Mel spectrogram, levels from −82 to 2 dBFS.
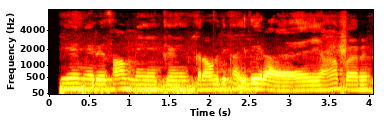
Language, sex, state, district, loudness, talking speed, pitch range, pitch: Hindi, male, Haryana, Charkhi Dadri, -13 LUFS, 165 wpm, 130-145 Hz, 135 Hz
